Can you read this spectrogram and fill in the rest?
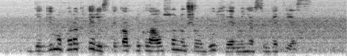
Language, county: Lithuanian, Vilnius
